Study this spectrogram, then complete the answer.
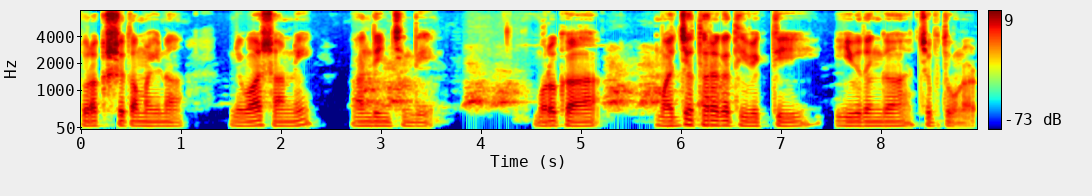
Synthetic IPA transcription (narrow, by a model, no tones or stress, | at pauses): suɾʔɐkʂit̪ɐmɐjnɐ | niʋaːʂaːnːi | ɐnd̪iɲt͡ʃind̪ḭ | mɔɾɔkɐ | mɐd̪ʱjɐt̪ɐɾɐɡɐt̪iʋjɐk̚t̪iiːʋid̪ʱɐŋɡaːt͡ʃe̞but̪ṵːnːa̰ːɽu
